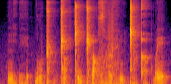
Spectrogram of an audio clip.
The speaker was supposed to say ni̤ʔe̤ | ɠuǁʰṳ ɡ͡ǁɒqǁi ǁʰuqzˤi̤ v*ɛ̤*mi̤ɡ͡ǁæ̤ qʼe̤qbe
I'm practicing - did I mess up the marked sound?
yes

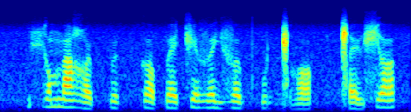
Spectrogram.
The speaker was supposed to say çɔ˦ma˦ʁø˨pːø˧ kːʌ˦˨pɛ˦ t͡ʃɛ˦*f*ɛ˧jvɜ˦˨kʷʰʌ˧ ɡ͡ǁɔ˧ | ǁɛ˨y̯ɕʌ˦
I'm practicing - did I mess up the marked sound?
yes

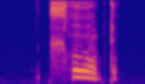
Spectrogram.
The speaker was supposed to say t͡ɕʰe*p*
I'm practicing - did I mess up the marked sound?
yes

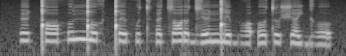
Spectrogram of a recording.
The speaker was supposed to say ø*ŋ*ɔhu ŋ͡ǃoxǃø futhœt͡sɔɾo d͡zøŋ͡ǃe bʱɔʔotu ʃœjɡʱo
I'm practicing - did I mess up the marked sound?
yes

